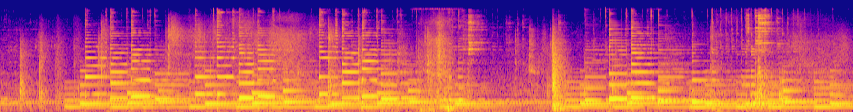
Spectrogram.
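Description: Background score music: a melody of short plucked-string notes over a sustained low drone.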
